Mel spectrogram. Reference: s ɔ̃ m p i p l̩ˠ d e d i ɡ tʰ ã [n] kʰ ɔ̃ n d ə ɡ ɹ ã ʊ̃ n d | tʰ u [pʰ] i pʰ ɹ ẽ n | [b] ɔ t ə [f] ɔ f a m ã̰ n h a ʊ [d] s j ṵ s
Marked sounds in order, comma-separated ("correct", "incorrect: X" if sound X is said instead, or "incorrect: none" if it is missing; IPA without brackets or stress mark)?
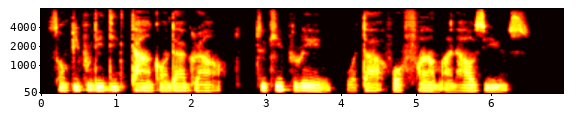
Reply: incorrect: ŋ, incorrect: kʰ, incorrect: w, correct, incorrect: none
